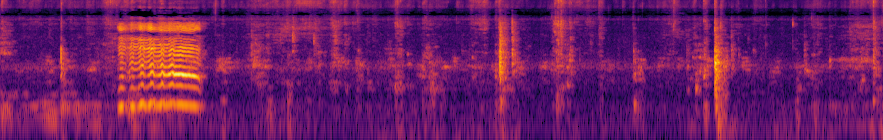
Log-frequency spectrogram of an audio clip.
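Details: Ordinary Javanese goat kept by an Indonesian goat farmer and fed on grass; one loud, quavering, nasal bleat lasting about a second near the start, then scattered knocks, clicks and faint talking.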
